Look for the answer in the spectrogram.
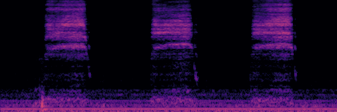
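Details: Three loud, breathy snoring hisses about a second apart from a begging wild barn owl nestling as its mother delivers a long-tailed rat to the nest box; low steady hum.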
